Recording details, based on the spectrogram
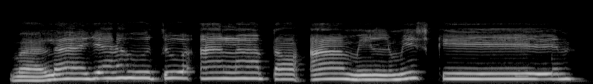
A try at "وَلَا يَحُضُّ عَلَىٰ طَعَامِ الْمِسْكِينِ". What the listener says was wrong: Masih naik. Wala yahuddu ala ta'amil miskin. Rendah suaranya ya.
